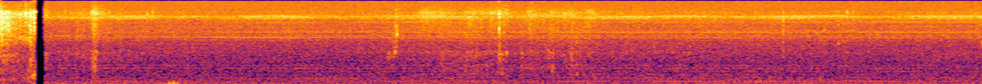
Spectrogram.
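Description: Faint woodland ambience: a steady high thin tone, a few small clicks, and a soft low thump about a second and a half in.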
